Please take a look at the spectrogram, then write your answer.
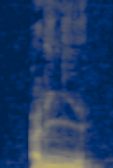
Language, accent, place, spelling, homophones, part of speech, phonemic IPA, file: French, France, Lyon, aligné, alignai / alignée / alignées / aligner / alignés / alignez / aligniez, verb, /a.li.ɲe/, LL-Q150 (fra)-aligné.wav
- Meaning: past participle of aligner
